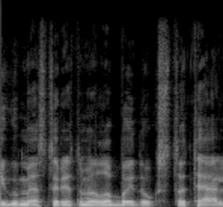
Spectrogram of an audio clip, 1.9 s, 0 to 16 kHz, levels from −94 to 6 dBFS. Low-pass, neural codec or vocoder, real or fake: 14.4 kHz; none; real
